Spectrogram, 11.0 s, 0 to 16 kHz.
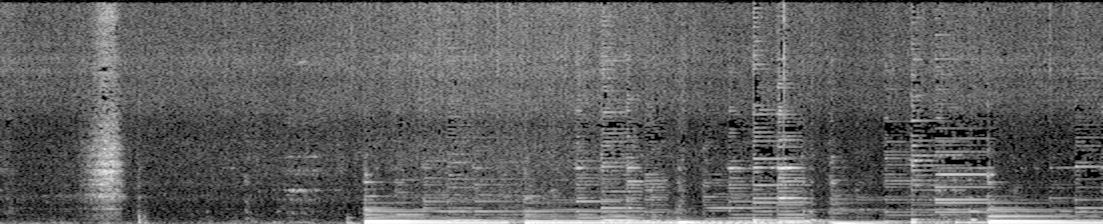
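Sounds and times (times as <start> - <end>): soft breath: 0.5 - 1.4.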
